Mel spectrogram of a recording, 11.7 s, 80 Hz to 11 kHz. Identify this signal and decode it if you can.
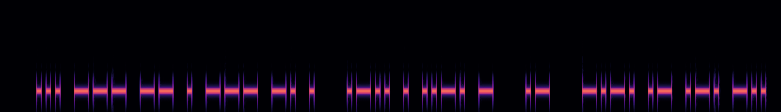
Morse code, heard as a keyed tone, about 17 wpm, 700 Hz. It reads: SOMEONE LEFT A CARD
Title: Sentences from Top 1000 Words - Review Part 4 - 17wpm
